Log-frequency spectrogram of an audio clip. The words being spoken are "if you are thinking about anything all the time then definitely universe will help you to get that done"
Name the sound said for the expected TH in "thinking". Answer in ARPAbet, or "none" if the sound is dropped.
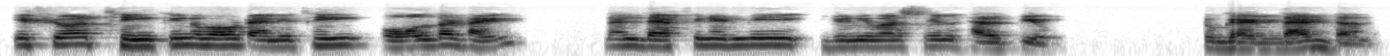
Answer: T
